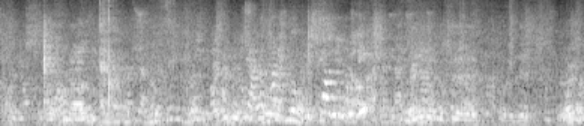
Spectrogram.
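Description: Water sloshes as hands knead something in a metal basin.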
